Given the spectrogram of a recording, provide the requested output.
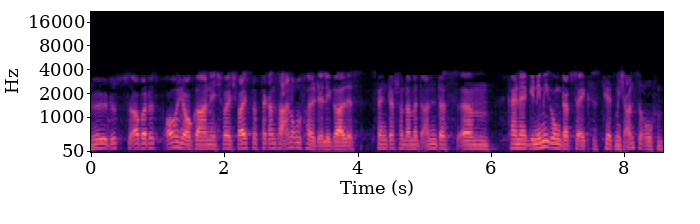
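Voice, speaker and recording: Delivered in an ordinary speaking voice, a man's speech is medium in pitch, fairly even in intonation and fairly quick in pace. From Germany. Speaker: scam-baiter. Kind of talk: phone conversation. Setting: phone call. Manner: sarcastic.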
